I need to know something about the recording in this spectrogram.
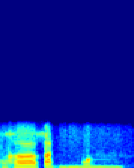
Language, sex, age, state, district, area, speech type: Assamese, female, 60+, Assam, Golaghat, rural, conversation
